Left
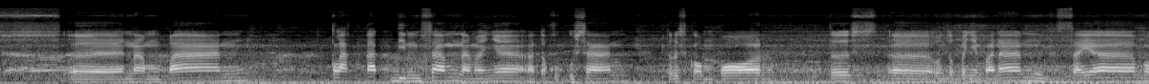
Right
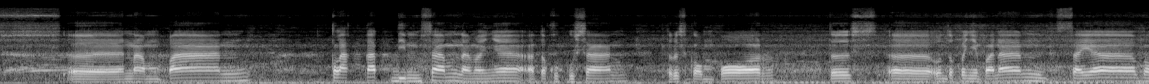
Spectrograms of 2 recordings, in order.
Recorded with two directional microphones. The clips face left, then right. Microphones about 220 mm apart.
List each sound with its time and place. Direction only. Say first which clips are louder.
0.7 s speech: right 4 dB; 55° right (ahead or behind)
3.3 s speech: right 3 dB; 50° right (ahead or behind)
